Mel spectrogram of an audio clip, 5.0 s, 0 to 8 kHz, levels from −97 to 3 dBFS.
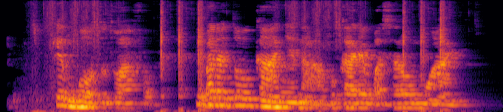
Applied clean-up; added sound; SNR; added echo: classical method WPE with log-MMSE.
